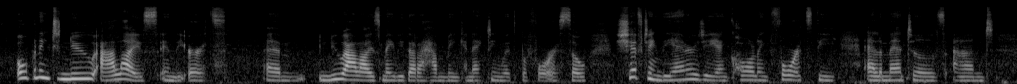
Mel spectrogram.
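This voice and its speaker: A woman speaks in an Irish accent. Her pitch sits in the medium range. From Ireland. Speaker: healing mentor and nature intuitive. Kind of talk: contemplative talk to camera outdoors. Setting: outdoors.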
